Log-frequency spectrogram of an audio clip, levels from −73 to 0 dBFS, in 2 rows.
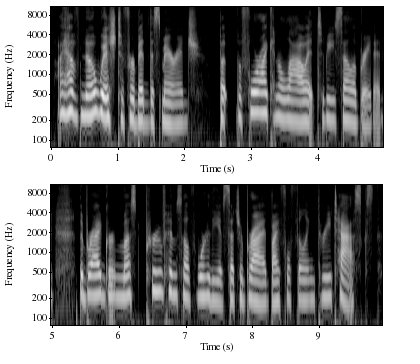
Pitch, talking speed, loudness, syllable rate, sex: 205 Hz, 185 wpm, -21 LUFS, 5.4 syllables/s, female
